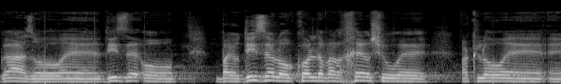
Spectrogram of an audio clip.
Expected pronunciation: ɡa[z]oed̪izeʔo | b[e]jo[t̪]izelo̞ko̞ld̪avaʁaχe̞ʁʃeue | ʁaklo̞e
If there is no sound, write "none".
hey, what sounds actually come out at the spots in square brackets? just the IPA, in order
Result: z, a, d̪

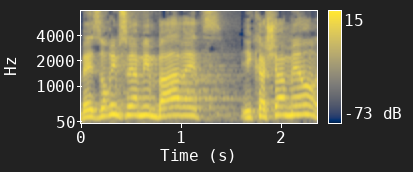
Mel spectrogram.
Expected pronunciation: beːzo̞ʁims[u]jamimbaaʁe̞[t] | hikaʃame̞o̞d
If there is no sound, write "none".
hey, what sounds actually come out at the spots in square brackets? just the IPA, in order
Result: u, t͡s

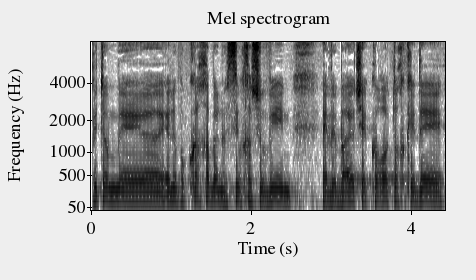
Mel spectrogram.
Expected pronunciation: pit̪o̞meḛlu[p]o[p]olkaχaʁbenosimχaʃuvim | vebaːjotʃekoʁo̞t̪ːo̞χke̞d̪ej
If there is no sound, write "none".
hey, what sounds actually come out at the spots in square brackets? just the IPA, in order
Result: p, k

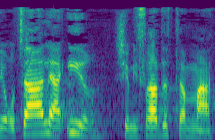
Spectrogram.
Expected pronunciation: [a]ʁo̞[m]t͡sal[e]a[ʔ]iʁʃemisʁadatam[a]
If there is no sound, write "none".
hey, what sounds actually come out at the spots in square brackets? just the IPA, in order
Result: i, none, e, ʔ, a

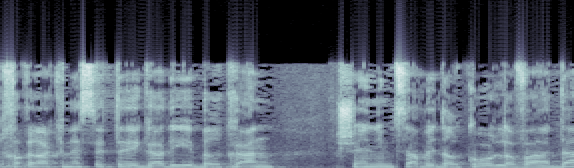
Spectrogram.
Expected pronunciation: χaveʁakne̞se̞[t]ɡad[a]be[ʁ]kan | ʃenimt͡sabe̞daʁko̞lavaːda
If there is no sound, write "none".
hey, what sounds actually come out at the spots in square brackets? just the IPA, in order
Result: t, i, ʁ

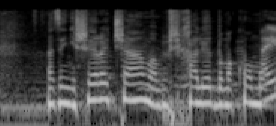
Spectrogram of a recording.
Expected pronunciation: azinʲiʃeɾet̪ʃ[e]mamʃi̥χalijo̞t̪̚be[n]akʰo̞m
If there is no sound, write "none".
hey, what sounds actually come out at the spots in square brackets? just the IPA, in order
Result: a, m

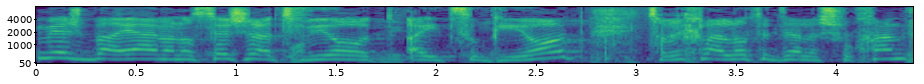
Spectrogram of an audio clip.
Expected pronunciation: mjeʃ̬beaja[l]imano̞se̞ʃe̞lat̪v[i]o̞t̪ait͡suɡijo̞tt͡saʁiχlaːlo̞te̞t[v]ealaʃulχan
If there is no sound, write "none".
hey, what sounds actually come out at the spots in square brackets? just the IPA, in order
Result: none, i, z

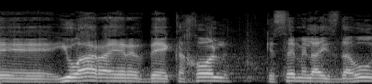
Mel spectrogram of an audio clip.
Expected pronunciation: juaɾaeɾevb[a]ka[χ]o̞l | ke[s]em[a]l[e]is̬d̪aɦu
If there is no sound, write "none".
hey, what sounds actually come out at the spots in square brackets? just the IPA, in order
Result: e, χ, s, e, a

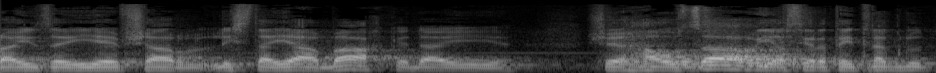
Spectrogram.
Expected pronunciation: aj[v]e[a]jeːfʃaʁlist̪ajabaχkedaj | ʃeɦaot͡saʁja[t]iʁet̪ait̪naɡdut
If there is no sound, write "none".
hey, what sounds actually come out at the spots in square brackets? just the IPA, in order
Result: z, i, s

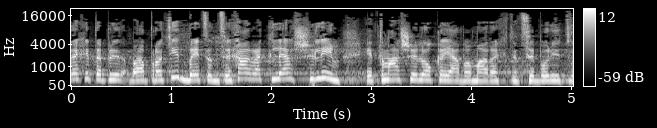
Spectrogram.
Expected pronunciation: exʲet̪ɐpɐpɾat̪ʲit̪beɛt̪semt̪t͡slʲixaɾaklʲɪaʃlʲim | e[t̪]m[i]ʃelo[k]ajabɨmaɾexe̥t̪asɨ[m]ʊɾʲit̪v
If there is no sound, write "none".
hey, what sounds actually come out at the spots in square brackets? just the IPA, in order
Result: t̪, a, k, b

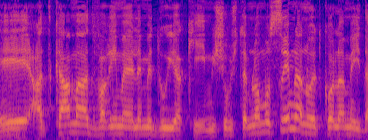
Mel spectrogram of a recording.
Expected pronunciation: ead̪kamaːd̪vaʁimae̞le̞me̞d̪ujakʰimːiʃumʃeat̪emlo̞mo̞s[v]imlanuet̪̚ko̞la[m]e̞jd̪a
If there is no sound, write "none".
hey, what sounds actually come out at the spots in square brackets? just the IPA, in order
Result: ʁ, m

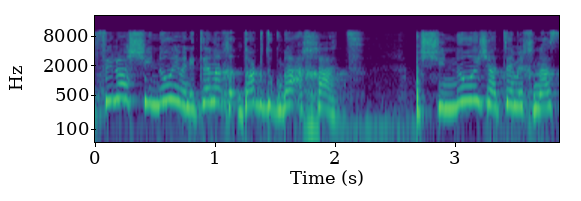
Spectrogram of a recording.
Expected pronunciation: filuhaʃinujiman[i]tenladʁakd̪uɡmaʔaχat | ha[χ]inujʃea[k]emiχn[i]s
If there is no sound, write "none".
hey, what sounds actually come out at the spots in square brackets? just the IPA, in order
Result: i, ʃ, t, a

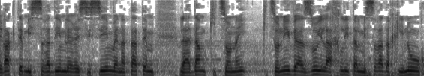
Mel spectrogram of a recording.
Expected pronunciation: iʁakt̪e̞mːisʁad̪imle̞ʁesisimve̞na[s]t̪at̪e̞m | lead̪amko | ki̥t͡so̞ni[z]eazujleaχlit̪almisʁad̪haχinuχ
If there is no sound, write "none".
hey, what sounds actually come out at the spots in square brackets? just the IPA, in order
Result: none, v

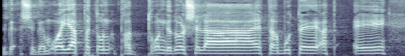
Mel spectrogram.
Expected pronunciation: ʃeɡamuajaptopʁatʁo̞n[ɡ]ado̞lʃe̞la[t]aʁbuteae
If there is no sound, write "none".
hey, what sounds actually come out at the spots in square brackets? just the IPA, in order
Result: ɡ, t

